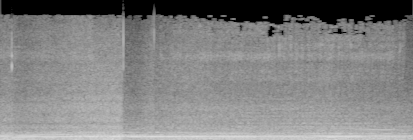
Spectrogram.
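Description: Steady wind noise on the microphone mixed with surf breaking on the rocks below.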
